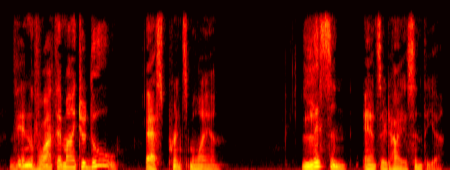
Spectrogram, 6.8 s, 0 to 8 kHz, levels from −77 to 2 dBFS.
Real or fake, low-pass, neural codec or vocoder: fake; 7.2 kHz; vocoder, 44.1 kHz, 128 mel bands every 512 samples, BigVGAN v2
